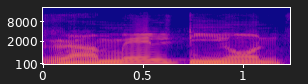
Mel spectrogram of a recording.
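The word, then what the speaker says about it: ramelteon: है आपका रामेल टिन रामेल आर ए एम ई एल और टियो टी ई ओ एन एक साथ कहलाएंगे रामेल टियन और आखिरी एग्जांपल है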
